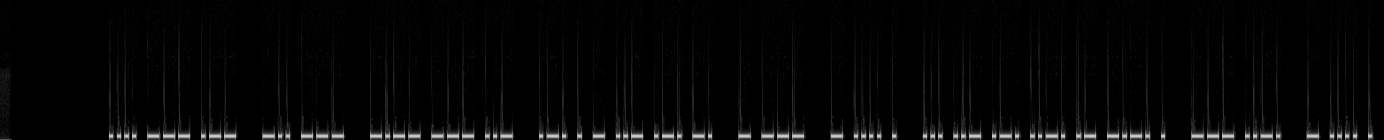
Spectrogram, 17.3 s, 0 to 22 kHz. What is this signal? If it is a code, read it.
Morse code, heard as a keyed tone, about 25 wpm, 700 Hz. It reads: HOW DO YOU RETURN TO THE SURFACE OF THE
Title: Sentences from Top 1000 Words - Review Part 3 - 25wpm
